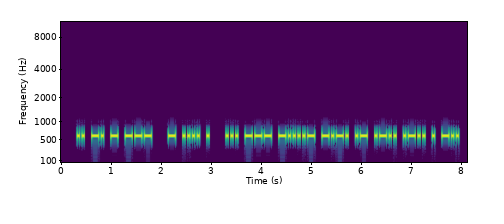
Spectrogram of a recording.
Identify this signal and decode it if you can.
Morse code, heard as a keyed tone, about 25 wpm, 600 Hz. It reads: INTO THE SO-CALLED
